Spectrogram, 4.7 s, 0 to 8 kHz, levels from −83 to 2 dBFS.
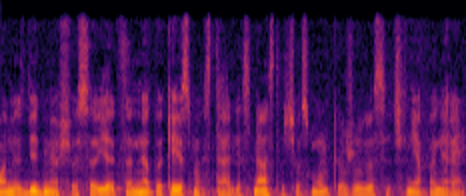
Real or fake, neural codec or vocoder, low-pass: fake; autoencoder, 48 kHz, 32 numbers a frame, DAC-VAE, trained on Japanese speech; 7.2 kHz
